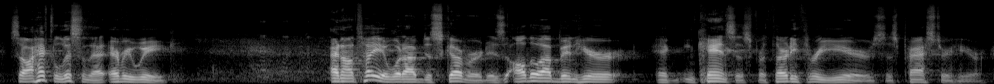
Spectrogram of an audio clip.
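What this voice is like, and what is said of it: Texas accent. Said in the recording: “I still have a horrible Texas accent. And you can really tell it on the word power.”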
